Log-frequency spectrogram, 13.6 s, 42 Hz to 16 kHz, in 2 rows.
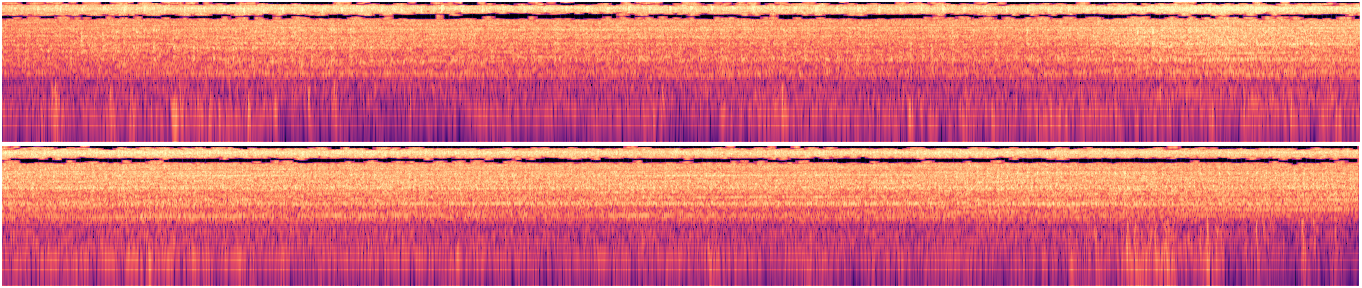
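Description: V8 idling with a light, fast tapping riding over the steady rumble, a top-end tick of unknown cause.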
